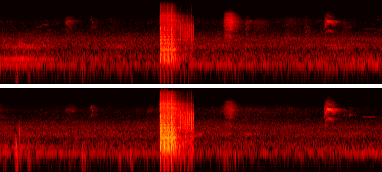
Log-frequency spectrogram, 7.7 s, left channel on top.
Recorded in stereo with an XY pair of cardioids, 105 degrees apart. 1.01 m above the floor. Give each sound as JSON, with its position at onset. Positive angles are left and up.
{"t": 3.2, "sound": "a gunshot", "azimuth_deg": -60}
